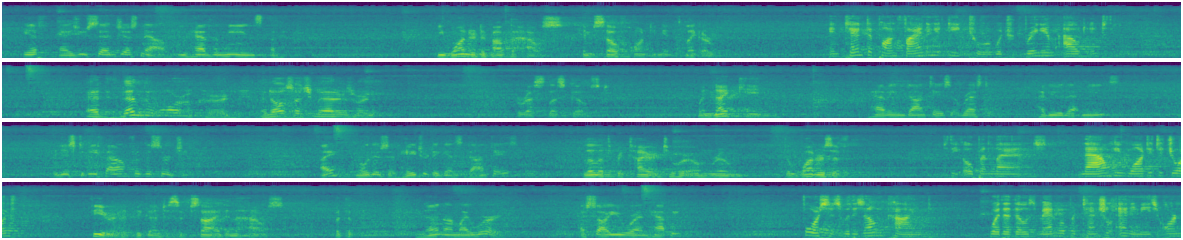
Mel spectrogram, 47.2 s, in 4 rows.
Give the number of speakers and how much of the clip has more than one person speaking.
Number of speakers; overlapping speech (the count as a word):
four, no overlap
